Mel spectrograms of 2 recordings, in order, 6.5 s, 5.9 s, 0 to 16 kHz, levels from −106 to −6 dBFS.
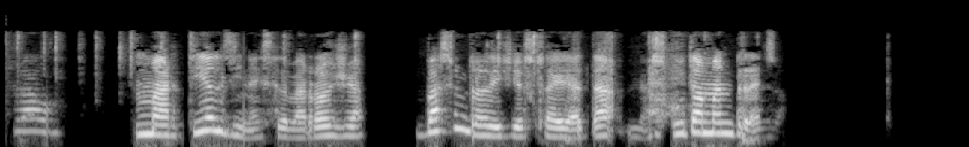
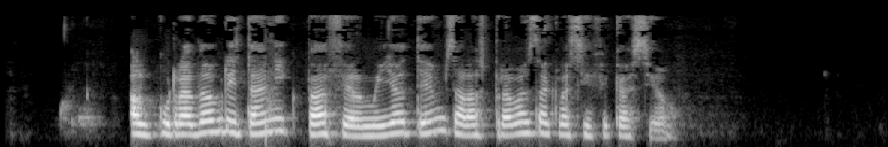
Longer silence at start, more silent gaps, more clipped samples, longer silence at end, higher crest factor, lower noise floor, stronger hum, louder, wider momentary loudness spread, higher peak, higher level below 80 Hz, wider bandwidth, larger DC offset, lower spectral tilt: second, 0.1 s vs 0.55 s; first, 0.44-0.51 s, 0.57-0.62 s, 0.70-0.78 s, 2.44-2.77 s vs none; neither; second, 1.3 s vs 1.45 s; about the same, 22 dB vs 20 dB; about the same, under -90 dBFS vs under -90 dBFS; neither; about the same, -22 LUFS vs -22 LUFS; first, 15 LU vs 11 LU; about the same, -2 dBFS vs -4 dBFS; about the same, -70 dBFS vs -74 dBFS; second, 8.2 kHz vs 11.5 kHz; neither; second, -2.5 dB/octave vs -5.5 dB/octave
